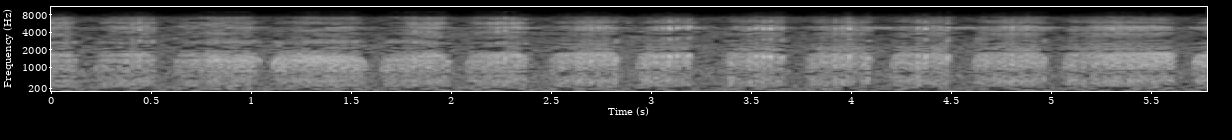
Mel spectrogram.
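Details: Quieter, slightly distant barn owl rasps at Starr Ranch, California, repeat in a rapid, rough rhythm over a soft hiss of background noise.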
